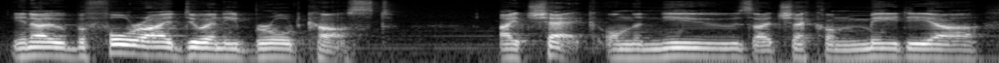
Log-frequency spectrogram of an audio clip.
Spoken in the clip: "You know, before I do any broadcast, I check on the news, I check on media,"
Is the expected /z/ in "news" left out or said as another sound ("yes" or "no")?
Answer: no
